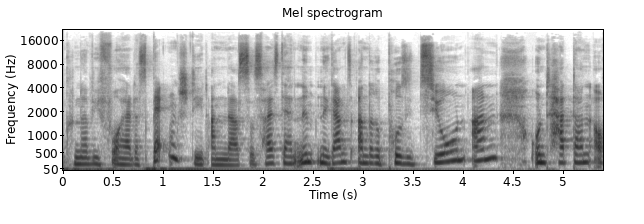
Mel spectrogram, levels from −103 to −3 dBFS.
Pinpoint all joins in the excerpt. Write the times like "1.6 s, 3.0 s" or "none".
1.4 s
